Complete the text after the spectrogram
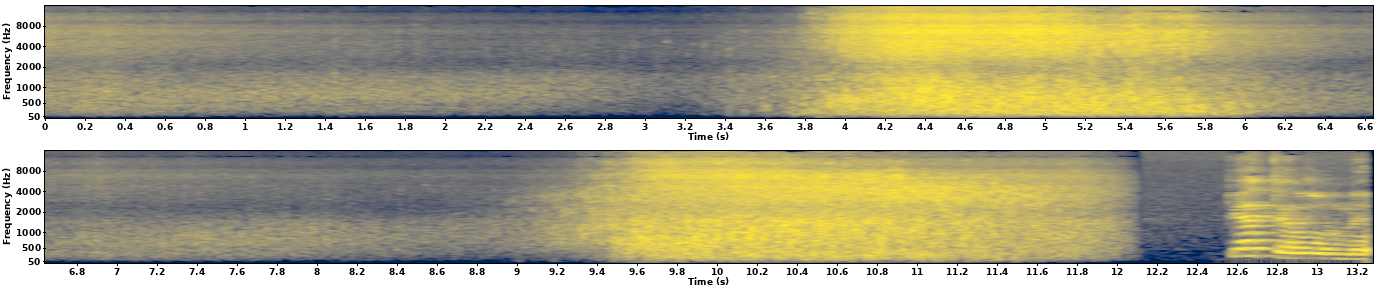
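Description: Water rattles back over loose pebbles.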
